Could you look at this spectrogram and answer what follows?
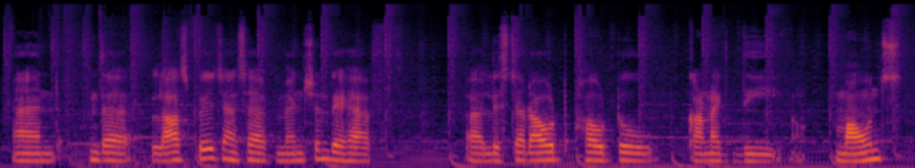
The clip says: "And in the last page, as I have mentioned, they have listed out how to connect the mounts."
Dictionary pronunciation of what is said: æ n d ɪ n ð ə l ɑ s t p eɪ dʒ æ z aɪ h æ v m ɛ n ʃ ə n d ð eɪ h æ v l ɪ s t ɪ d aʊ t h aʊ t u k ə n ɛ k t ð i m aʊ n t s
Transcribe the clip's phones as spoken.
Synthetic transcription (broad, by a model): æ n d ɪ n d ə l ɑ s t p eɪ dʒ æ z aɪ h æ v m ɛ n ʃ ə n d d eɪ h æ v l ɪ s t ɪ d aʊ t h aʊ t u k ə n ɛ k t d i m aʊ n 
